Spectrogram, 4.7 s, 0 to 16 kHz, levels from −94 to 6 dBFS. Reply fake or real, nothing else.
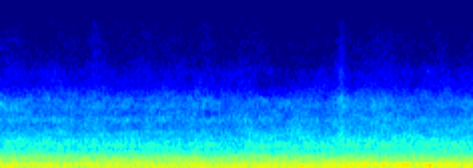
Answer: fake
